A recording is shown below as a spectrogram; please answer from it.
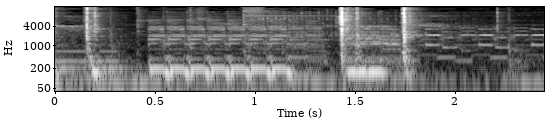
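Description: Juggler pachislot machine: a sharp click as the last reel stops, then a quick run of about eight repeated electronic beeps as a grape win is counted into the credits, followed by two more sharp clicks.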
